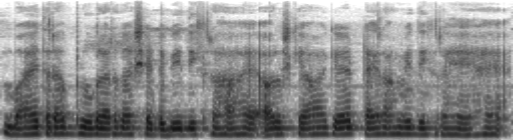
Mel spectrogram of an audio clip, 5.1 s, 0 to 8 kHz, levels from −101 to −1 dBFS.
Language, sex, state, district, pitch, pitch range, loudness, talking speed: Hindi, female, Telangana, Hyderabad, 135 Hz, 130-140 Hz, -16 LUFS, 185 wpm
